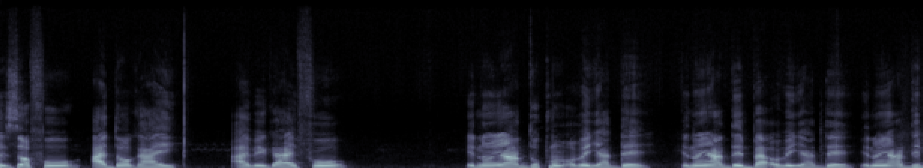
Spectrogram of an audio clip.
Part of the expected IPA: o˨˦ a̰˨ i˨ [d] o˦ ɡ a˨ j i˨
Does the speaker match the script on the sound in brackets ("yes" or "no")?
yes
